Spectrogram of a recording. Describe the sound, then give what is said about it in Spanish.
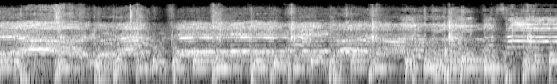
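A large crowd of protesters at a student demonstration chants loudly in unison, voices rising and falling in a steady rhythmic cadence that carries without pause for several seconds. “En estos momentos entonces vamos a compartir un sonido de el momento de estas manifestaciones.”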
